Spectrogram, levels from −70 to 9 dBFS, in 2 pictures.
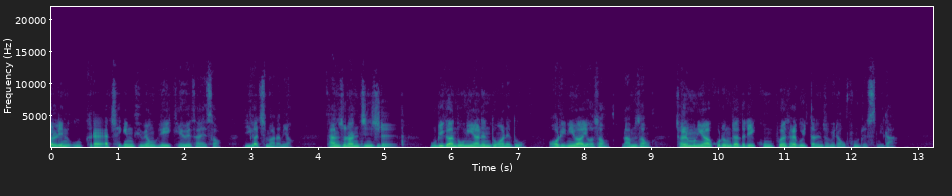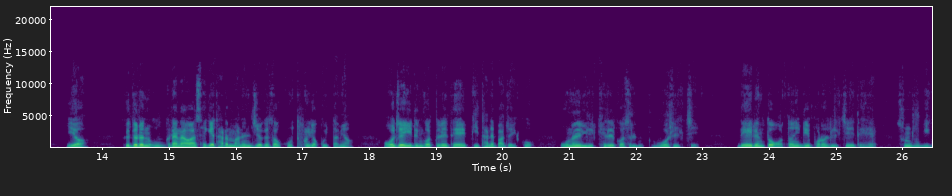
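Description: Burst of packet loss at 0.67 to 0.83 s: about 140 ms of audio never arrived in time. The receiver stretched the last sound across the hole for roughly 130 ms, fading it into a held buzz or hiss before playback jumps ahead past the missing part.

Short concealed packet loss at 3.03 to 3.06 s: about 20 ms went missing and was patched by continuing the preceding sound, which leaves a brief smear or wobble before the real audio blends back in.

Long network dropout at 4.98 to 5.20 s: a fading continuation of the last sound fills about 200 ms without ever falling to silence, and then the audio resumes further on with that stretch gone. The likely cause is a gap in which nothing arrived from the network.

Further bursts of packet loss occur at 14.86 to 14.98 s and 16.94 to 17.05 s. Each loses about 100 ms, bridged by the same decaying buzz or hiss before the audio skips forward.

Short concealed packet loss recurs at 19.89 to 19.95 s, where about 40 ms is smoothed over and heard as a quick wobble.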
